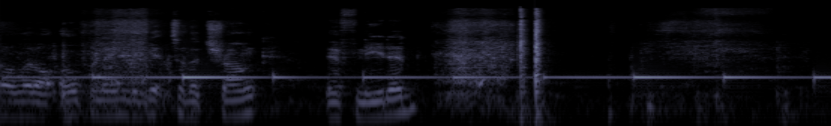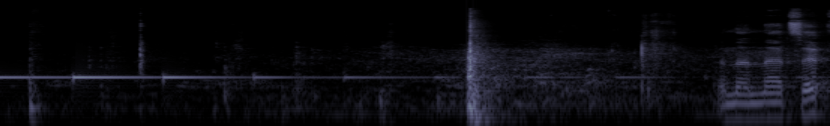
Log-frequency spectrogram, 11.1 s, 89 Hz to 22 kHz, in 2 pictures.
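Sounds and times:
car warning chime dinging: 1.0 - 8.2.

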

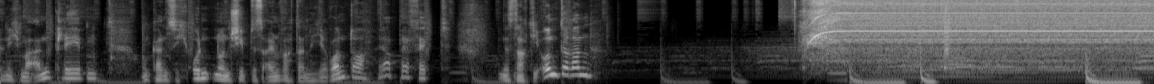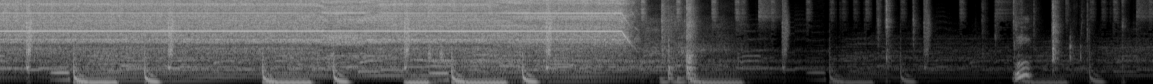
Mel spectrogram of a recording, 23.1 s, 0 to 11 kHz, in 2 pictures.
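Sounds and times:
hair dryer running: 8.0 - 18.0
music with deep beat: 8.5 - 23.0.

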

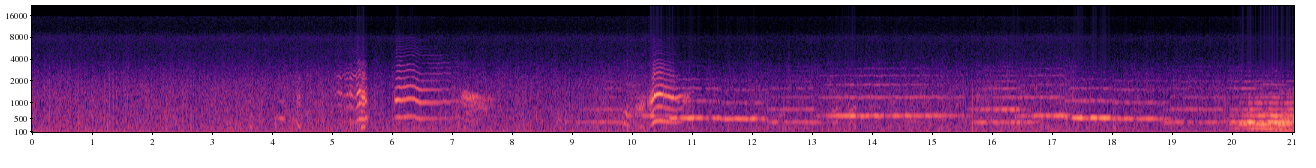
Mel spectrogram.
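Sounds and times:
wailing cry: 4.1 - 7.8, 9.4 - 15.3
soft orchestral film score: 8.8 - 21.0.

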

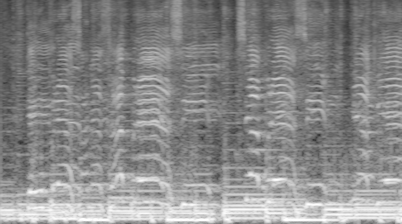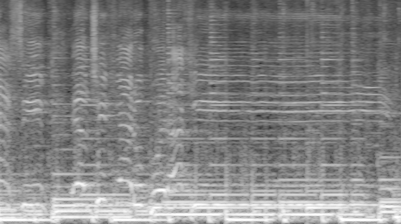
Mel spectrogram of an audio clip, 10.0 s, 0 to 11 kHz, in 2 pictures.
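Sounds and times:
plucked guitar chords: 0.0 - 10.0
samba band playing: 0.0 - 10.0.

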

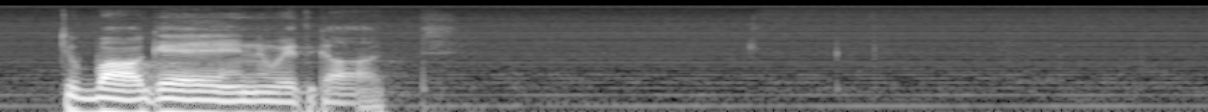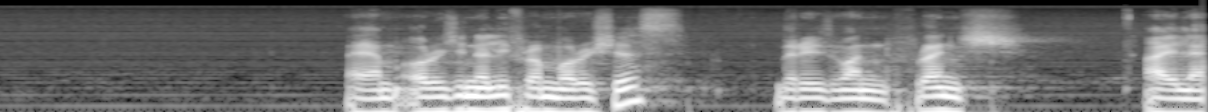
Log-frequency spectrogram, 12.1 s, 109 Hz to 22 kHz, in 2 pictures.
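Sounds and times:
faint electrical mains hum: 0.0 - 12.0.

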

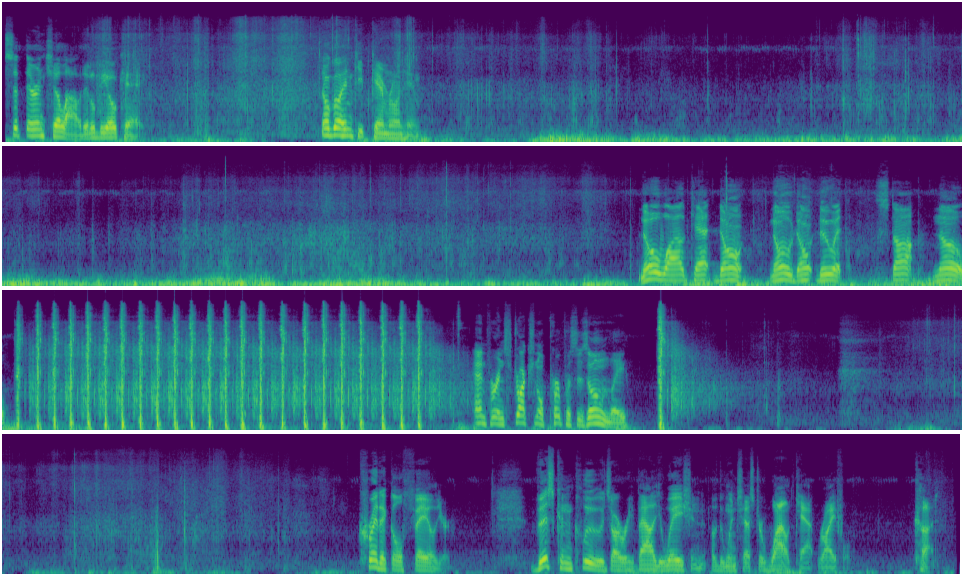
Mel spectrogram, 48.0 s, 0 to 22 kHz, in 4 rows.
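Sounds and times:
wind buffeting microphone: 6.5 - 25.0
rifle shot: 24.2 - 29.9, 32.2 - 33.2.

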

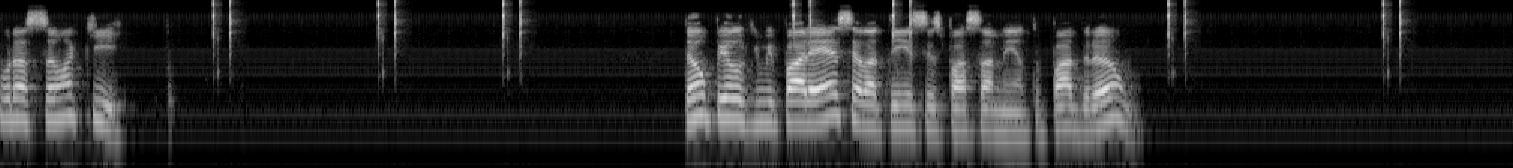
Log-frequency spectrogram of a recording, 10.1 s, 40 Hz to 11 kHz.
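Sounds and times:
mouse button clicking: 1.4 - 1.7, 2.6 - 2.8, 3.4 - 3.6, 5.3 - 6.2, 7.8 - 8.0, 9.2 - 9.5.

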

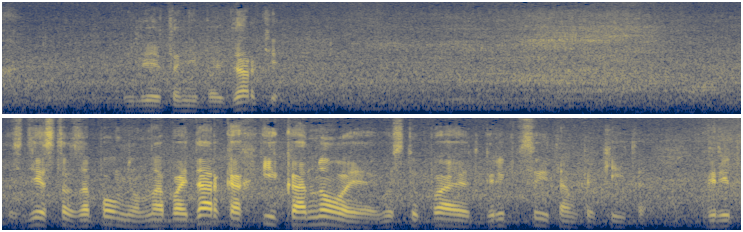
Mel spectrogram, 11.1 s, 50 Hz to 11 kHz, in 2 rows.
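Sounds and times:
road traffic noise: 0.0 - 11.0
vehicle passing: 1.4 - 7.9.

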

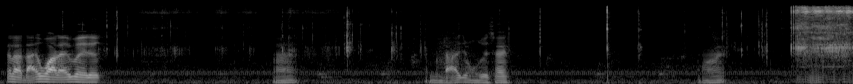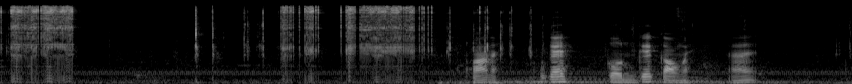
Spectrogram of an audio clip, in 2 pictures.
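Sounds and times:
fishing reel ratcheting clicks: 0.6 - 4.2, 6.4 - 9.4, 10.5 - 15.1.

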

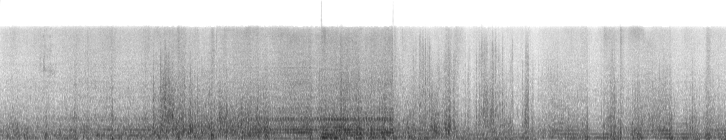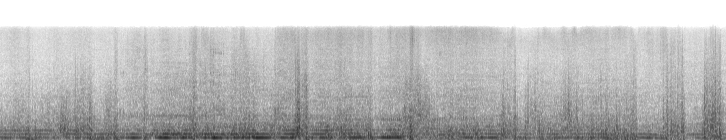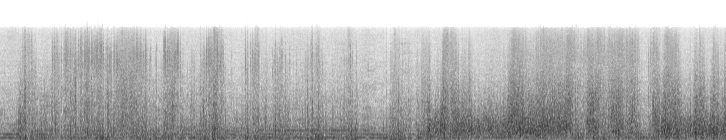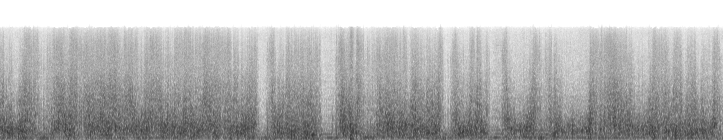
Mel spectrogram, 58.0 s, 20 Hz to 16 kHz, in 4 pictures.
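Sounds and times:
boat engine running: 0.0 - 58.0
boat slapping through waves: 0.0 - 58.0
water rushing along hull: 0.0 - 58.0
wind on microphone: 0.0 - 58.0.

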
